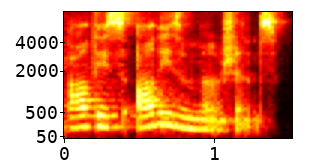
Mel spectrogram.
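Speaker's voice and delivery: ordinary delivery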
